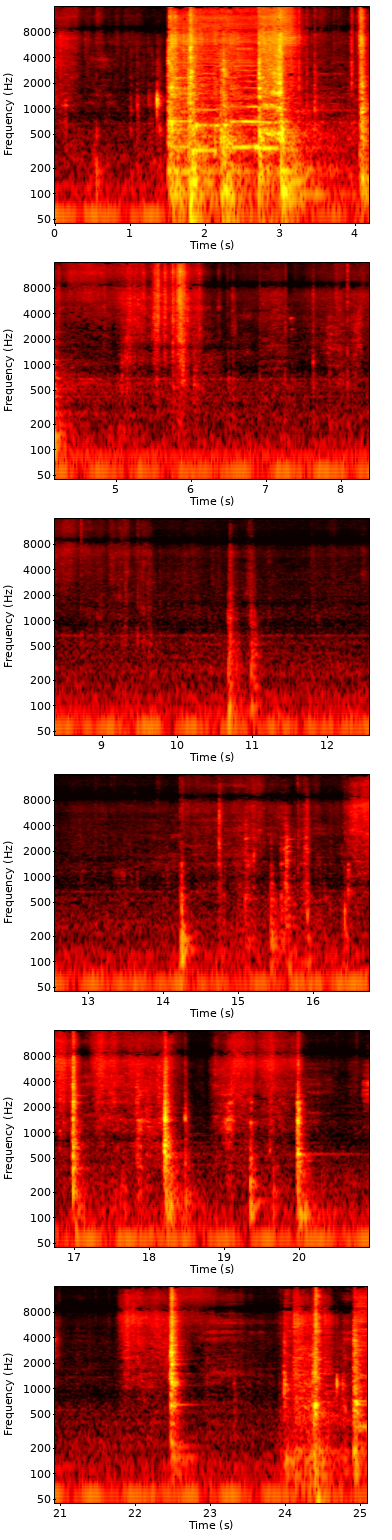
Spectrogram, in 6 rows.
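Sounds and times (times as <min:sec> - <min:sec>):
low steady hum: 0:00.0 - 0:25.0
paper rustling: 0:05.0 - 0:06.5.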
